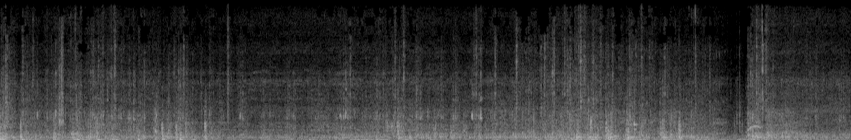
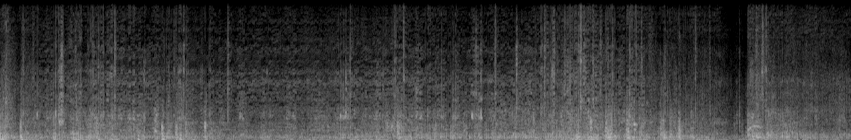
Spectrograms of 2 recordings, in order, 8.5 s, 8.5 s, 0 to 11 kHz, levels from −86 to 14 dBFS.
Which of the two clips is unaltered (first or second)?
first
